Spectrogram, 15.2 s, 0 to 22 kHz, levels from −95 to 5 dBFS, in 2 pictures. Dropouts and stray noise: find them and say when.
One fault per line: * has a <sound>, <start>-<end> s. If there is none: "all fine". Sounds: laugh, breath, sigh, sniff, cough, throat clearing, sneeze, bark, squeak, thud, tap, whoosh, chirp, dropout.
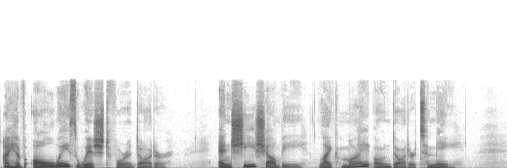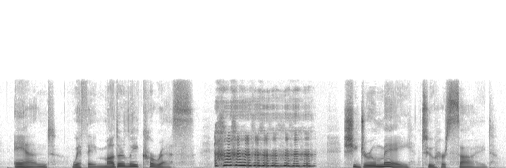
* has a laugh, 10.8-12.4 s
